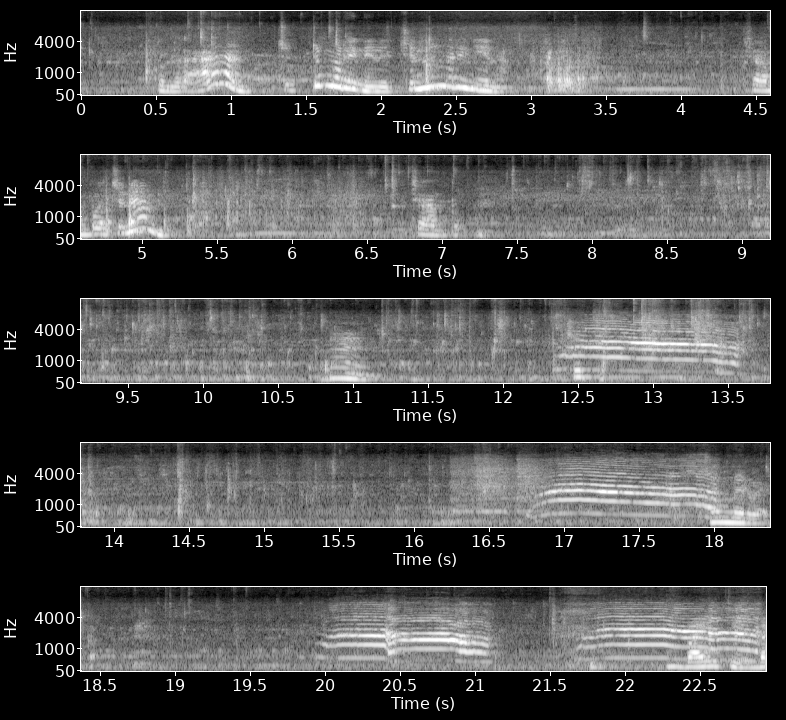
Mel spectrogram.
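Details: A cat being given a bath: talking and splashing water fill the first half, then a string of long, rising-and-falling meows grows louder toward the end over running water.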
